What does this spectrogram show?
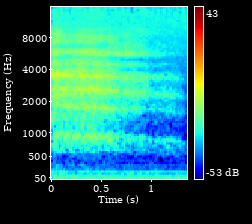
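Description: A single slow, deep breath drawn in through the mouth, airy, steady and fairly soft, with no talking.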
